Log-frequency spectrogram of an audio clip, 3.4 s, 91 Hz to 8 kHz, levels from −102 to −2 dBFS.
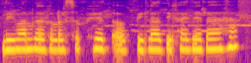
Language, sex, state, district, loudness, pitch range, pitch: Hindi, female, Jharkhand, Palamu, -14 LUFS, 240-255 Hz, 245 Hz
